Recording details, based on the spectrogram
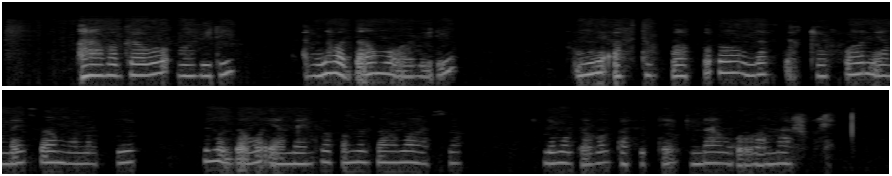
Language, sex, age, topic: Kinyarwanda, female, 18-24, government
